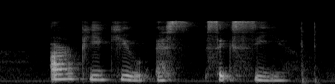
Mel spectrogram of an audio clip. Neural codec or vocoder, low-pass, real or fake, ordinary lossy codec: none; none; real; none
